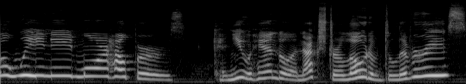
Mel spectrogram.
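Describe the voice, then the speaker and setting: A woman puts on a character voice at an extremely high pitch, with very wide pitch swings. Her pace is moderate. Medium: read story. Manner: brisk, businesslike.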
